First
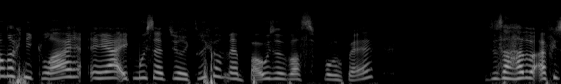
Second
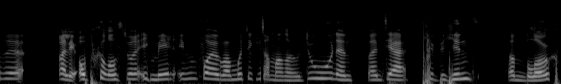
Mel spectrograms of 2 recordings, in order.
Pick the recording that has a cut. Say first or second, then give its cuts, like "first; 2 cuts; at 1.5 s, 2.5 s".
second; 5 cuts; at 1.5 s, 2.2 s, 2.6 s, 3.6 s, 4.1 s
